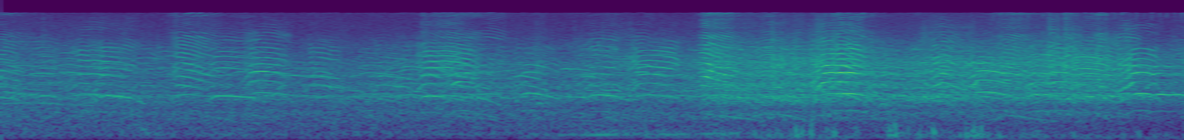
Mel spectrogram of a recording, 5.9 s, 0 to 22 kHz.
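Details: A breeding colony of black-tailed gulls on Gyeongnyeolbiyeoldo, a remote West Sea island 55 km off Taean, in spring: many overlapping nasal, mewing cries, several each second, with soft low thumps and some background noise.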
